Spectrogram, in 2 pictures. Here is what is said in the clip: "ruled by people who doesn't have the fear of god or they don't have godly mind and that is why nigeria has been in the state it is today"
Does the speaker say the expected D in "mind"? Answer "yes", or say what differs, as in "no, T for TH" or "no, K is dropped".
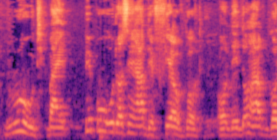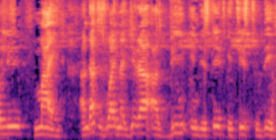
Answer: yes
